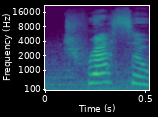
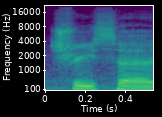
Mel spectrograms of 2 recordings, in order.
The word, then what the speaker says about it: Tresa: She says that, but I think I I mispronounce her name like every episode. I'm like, Tesa, Tresa, Ta.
